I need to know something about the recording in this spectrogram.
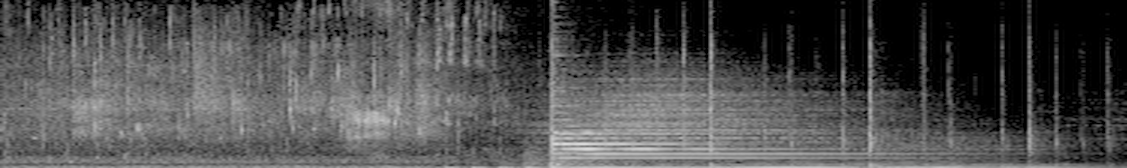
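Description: Rushing, trickling water gives way to sparse, irregular drips over a steady low ringing tone. No one speaks.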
